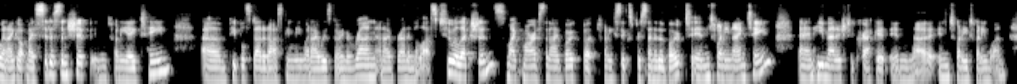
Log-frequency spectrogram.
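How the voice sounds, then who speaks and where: Very fast speech in an Australian accent, with fairly even intonation. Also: woman, fairly low pitch for a woman. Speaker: political candidate. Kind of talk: candidate introduction.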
